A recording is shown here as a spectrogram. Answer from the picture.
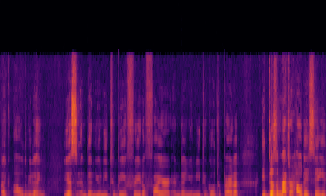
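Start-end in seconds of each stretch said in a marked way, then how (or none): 0.3-4.8 mock boring monotone, quieter. Imitating boring teachers they once had, imitating a monotone teacher. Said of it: "The way they talk is like very monotone".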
